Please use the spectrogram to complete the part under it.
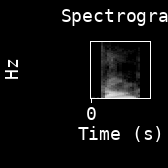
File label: "prong", Indian; Dictionary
